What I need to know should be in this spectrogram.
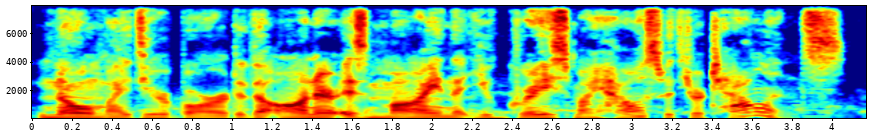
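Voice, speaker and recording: A suave, wealthy dragon patron played by a man in a romantic fantasy audio roleplay. He speaks in courtly, flowery phrases at a medium male pitch, addressing one listener intimately, with a possessive streak beneath the polish. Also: normal speed, close to an everyday voice. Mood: gracious, courtly.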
